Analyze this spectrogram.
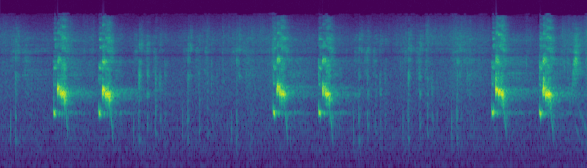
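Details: Lyrebird imitating kookaburras and laser guns, giving loud sharp harmonic notes in pairs, each pair about half a second apart, repeated roughly every two seconds, with faint chatter in between.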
